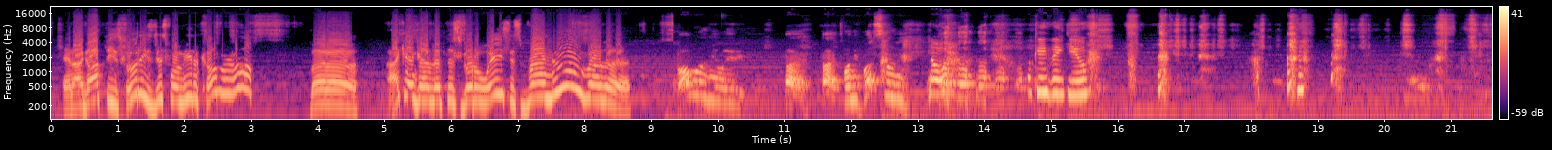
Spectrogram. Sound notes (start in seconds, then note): 12.8 laughs; 19.9 gently weeps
